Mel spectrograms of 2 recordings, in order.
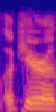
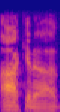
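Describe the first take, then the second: First: The name is said with an American pronunciation. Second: The name is said with a Japanese pronunciation. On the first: The speaker calls it wrong. "the American pronunciation" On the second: The speaker calls it right. "the correct pronunciation"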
